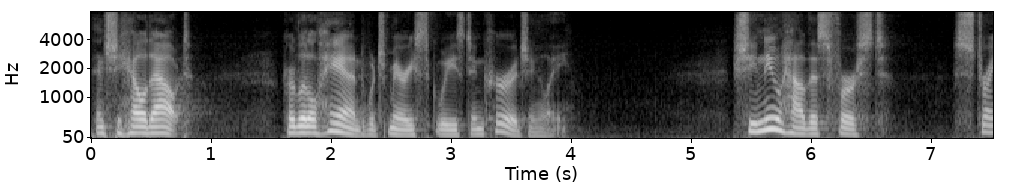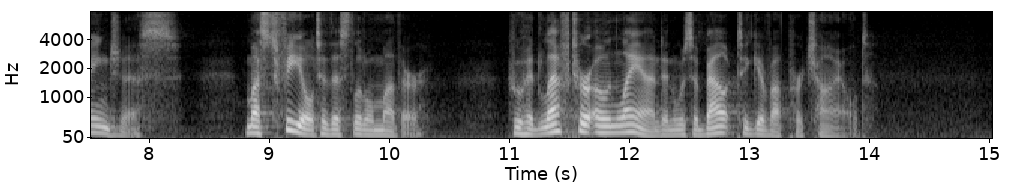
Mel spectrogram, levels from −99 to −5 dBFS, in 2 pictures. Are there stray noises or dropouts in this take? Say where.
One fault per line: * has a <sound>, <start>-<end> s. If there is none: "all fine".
all fine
